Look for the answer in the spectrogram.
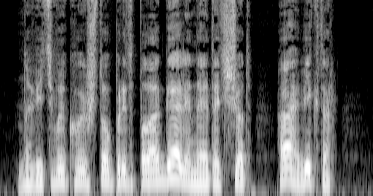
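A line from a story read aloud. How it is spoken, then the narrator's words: Quiet question. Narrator (Russian): так же тихо спросила Марина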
